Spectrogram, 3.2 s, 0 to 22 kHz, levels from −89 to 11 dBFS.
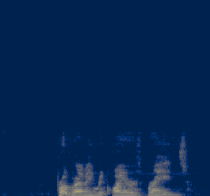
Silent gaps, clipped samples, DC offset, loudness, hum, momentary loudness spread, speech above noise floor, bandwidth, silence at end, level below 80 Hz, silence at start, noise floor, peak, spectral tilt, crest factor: none; under 0.1%; under 0.1%; -32 LUFS; none; 12 LU; 48 dB; 7.2 kHz; 0.35 s; -78 dBFS; 0.85 s; -80 dBFS; -14 dBFS; -7.5 dB/octave; 20 dB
